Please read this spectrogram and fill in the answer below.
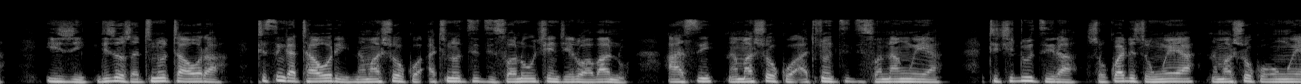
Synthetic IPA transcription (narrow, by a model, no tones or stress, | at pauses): iʐindiʐo̞ʐatino̞tauːɾa | tisiŋɡatauɾinamaʃo̞ko̞ʔatino̞d͡zid͡ziswano̞ut͡ʃe̞nd͡ʒe̞riwaʋaːn̤u | asinamaʃo̞ko̞atino̞d͡zid͡ziswanamwe̞ːja | tit͡ʃiɗud͡ziɾaʐ̥o̞kwaɗiʐo̞mwe̞janamaʃo̞ko̞ːmwe̞ːja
